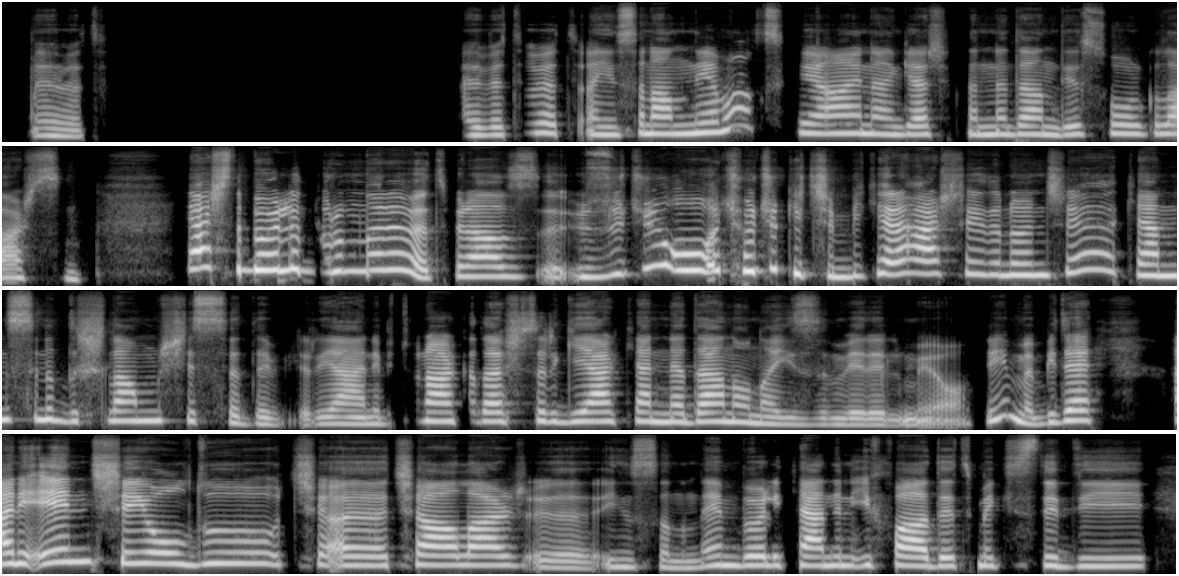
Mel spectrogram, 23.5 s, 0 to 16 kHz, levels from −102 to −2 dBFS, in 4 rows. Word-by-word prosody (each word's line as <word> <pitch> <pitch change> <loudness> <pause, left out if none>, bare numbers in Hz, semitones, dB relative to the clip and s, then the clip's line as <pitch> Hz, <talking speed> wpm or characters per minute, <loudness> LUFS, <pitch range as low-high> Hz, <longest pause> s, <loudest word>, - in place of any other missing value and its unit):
Evet. 175 -3 -8 1.9
Evet, 195 +1 -7
evet. 240 -2 -5
Ay, 205 - -2
insan 200 +4 -4
anlayamaz 245 - -1
ki. 245 -3 -4
Aynen, 230 -3 -1
gerçekten 210 0 -5
"Neden?" 215 -1 -2
diye 210 +2 -4
sorgularsın. 225 -3 -6 0.5
Ya, 465 - +10
işte, 445 -3 -2
böyle, 430 +1 +8
durumlar 400 +2 +1
evet, 220 -1 +1
biraz 260 -1 +1
üzücü. 275 - -4
O 420 0 +7
çocuk 410 +1 +2
için 280 -7 0
bir 270 - -6
kere 320 +1 +3
her 335 -1 +5
şeyden 320 -3 -4
önce 295 +4 0 0.2
kendisini 280 -3 +1
dışlanmış 250 +2 -2
hissedebilir. 170 -10 -8
Yani, 175 -1 -3
bütün 245 +7 -5
arkadaşları 240 0 0
giyerken 240 +1 +1
neden 230 +1 +1
ona 205 -5 -2
izin 160 -1 -9
verilmiyor, 155 - -7
değil 290 +7 -3
mi? 225 - -2
Bir 215 - -4
de, 260 0 +3 0.4
hani, 280 +1 +6
en 320 +6 +5
şey 295 -3 +2
olduğu 285 0 0
ç 260 - -11
eee, 235 -1 +1
çağlar, 245 -1 +3
eee, 175 -6 -7
insanın, 190 -3 -8
en, 235 +1 -1
böyle, 240 0 +2
kendini 230 -1 +2
ifade 225 -2 +3
etmek 220 0 -5
istediği, 215 -2 -4
240 Hz, 145 wpm, -23 LUFS, 215-280 Hz, 1.9 s, Ya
